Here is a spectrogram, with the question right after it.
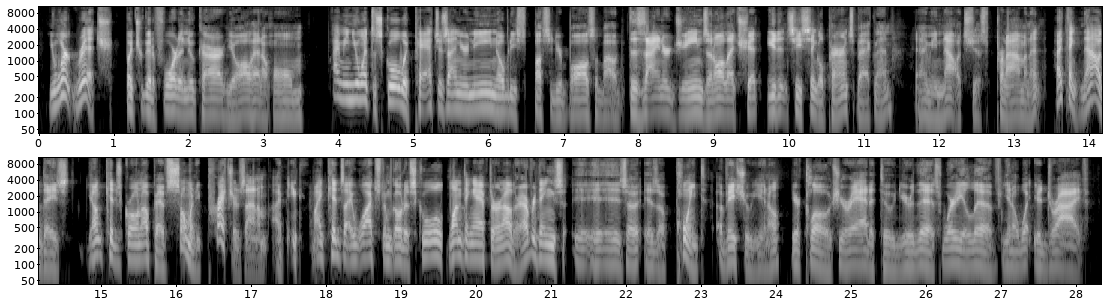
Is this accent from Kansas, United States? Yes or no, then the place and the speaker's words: no; Elmhurst, Illinois, United States; I'm from Chicago. Of course, from Elmhurst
